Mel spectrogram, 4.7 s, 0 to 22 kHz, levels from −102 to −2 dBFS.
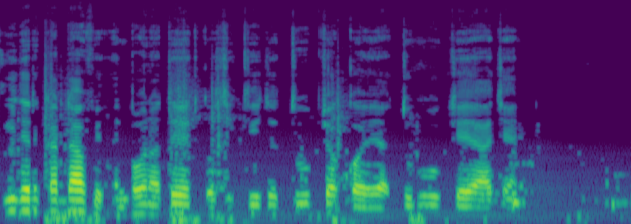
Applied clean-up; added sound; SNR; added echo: classical method spectral subtraction.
